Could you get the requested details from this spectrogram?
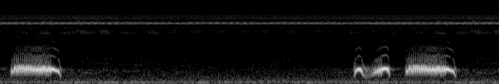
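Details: Spotted dove song for luring other birds to sing: a long hoarse coo, a quiet gap of three seconds, then two short curved notes and another long coo, low and mellow over a thin high hum.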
